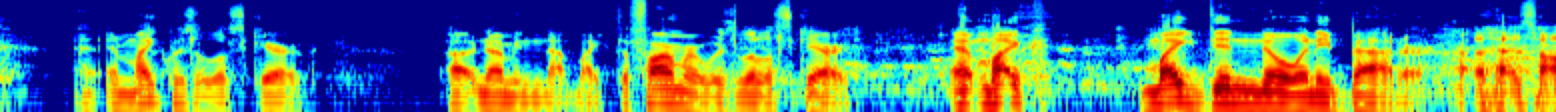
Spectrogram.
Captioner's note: some chuckles; more laughter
